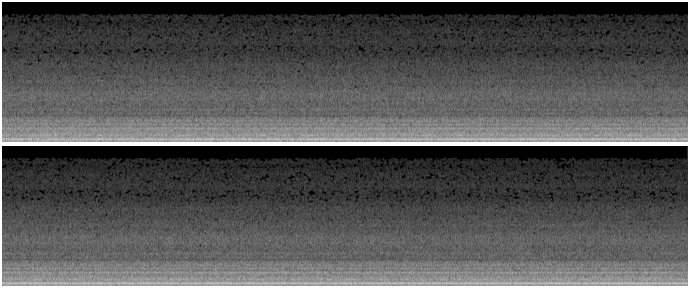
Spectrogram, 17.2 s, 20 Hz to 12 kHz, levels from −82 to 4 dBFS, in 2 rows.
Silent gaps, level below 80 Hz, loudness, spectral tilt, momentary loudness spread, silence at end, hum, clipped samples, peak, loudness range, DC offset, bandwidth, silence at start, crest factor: none; -38 dBFS; -22 LUFS; -5.5 dB/octave; 1 LU; 0 s; none; under 0.1%; -10 dBFS; 0 LU; under 0.1%; 11 kHz; 0 s; 12 dB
